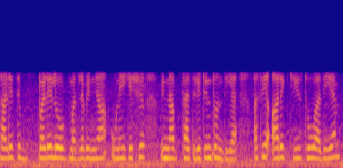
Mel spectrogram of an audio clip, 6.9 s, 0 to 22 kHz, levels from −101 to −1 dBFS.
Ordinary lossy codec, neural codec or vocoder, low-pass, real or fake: none; none; 3.6 kHz; real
